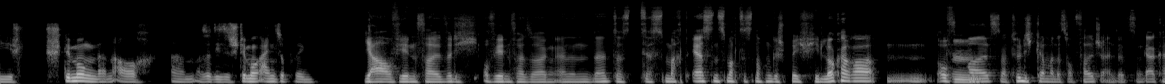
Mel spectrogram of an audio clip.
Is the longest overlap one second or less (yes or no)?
yes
